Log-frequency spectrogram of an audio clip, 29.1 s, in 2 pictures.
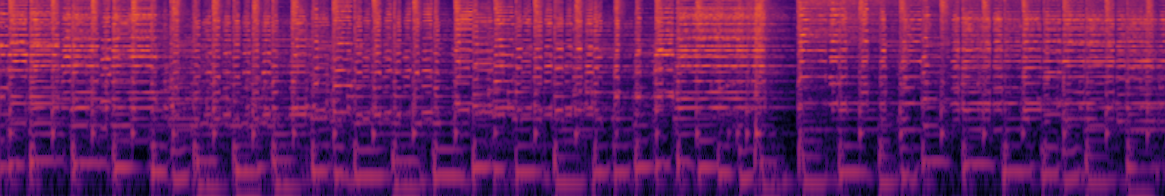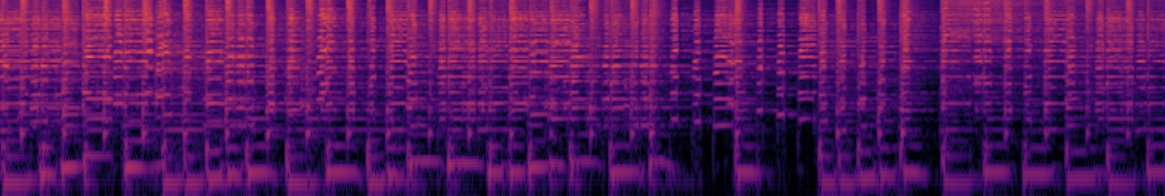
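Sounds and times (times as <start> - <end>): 
polka music: 0.0 - 29.1.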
